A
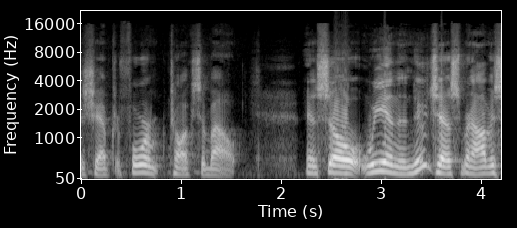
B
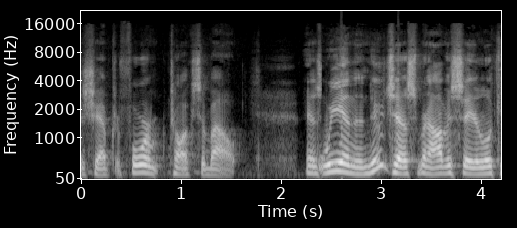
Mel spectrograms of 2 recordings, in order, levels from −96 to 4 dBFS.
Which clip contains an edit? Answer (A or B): B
